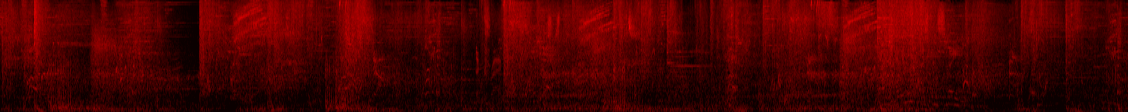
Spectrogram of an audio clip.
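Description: Game spell effects whoosh, zap and burst in quick succession.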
